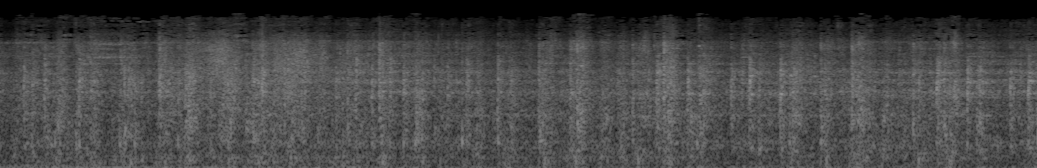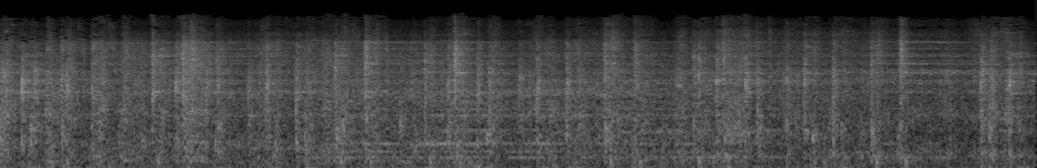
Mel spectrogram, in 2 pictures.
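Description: Train rolling past, its wagons clattering over the rail joints in a steady stream of clicks over a low rumble.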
